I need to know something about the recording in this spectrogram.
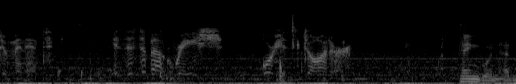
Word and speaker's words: Ra's al Ghul: It's Dark Side and Raish, sir. Don't listen to those Nolan films lying to you, telling you that it's pronounced Raz.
